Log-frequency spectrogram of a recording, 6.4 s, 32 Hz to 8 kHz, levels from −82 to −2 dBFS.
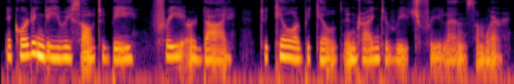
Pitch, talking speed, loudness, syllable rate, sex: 175 Hz, 185 wpm, -21 LUFS, 5.0 syllables/s, female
